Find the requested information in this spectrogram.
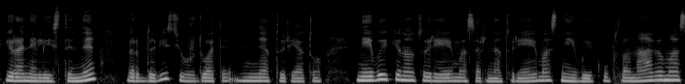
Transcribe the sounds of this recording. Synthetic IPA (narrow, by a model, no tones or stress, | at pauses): iːɾɐnʲɛlʲɛɪsʲt̪ʲɪnʲɪ | d̪ɐɾb̚d̪ɐʋʲiːsʲjuːʊʒd̪uɔt̪ʲɪnʲɛt̪ʊɾʲeːt̪uː | nʲɛɪʋɐɪkʲɪnot̪ʊɾʲeːjɪmɐsɐɾnʲɛt̪ʊɾʲeːjɪmɐsnʲɛɪʋɐɪkuːplˠɐnɑːʋʲɪmɐs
